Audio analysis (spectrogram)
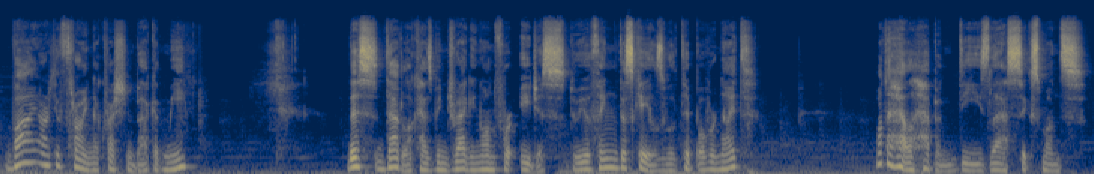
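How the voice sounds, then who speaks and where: A man plays a weary mercenary leader in an amateur game drama, sentimental and brooding. The delivery halts earnestly yet swings in pitch, with music behind it. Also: lively intonation, normal speed, husky. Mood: troubled. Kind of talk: amateur game story voice acting.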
